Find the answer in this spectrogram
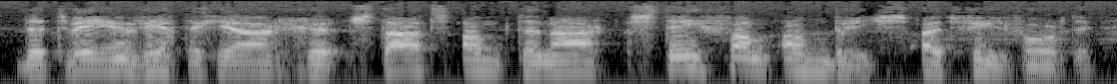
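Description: A man's voice: mid-range voice, slow, a little hiss or hum, lightly acted. An actor playing a man reading the newspaper aloud in a radio drama. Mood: measured, matter-of-fact. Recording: dull old radio recording.

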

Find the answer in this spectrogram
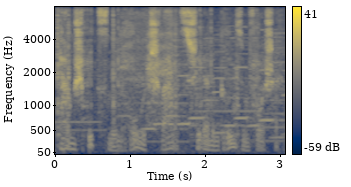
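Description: An actor playing a wry, worldly private detective, narrating a radio crime drama with dry understatement. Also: male voice, on the low side, expressive, moderate pace, creaky, over loud music. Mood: narrating, restrained. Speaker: narrator and lead character.

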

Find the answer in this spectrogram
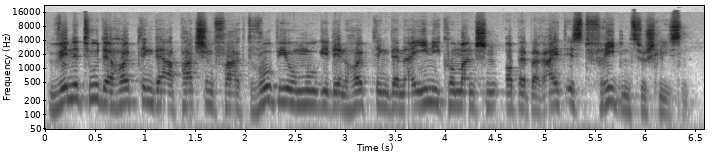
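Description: A man's voice: fairly high pitch, brisk, lightly acted. A man playing a noble, commanding Apache chief who speaks formally and declaims in a German radio play. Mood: stern.

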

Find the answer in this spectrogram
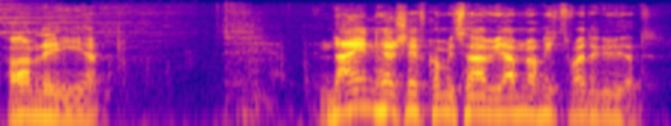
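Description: Bright, high-voiced inspector. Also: male voice, lively intonation, moderate pace. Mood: businesslike. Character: businesslike male police inspector on the telephone. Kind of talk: 1960s radio crime drama acting. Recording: faintly noisy archival radio recording.

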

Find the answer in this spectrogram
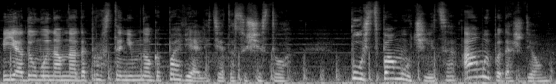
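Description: An actress playing a cool, patient spaceship scientist with a cruel streak in a science fiction audio drama, speaking in a measured, businesslike way. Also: female voice, medium pitch, animated, natural voice. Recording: music behind the voice.

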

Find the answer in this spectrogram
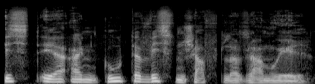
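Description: An actor playing an ailing old police inspector in a German radio crime drama, calm, probing and relentless in a deliberate way. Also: male voice, lowish voice, dry recording, clean studio sound. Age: older.

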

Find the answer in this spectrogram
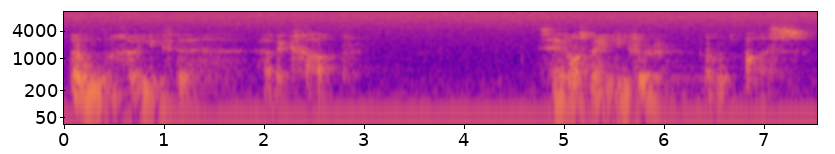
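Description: A man's voice: low-pitched, extremely slow, pauses often, mellow. An actor playing a mournful man reciting verse of lost love in a radio play. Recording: very echoey, distant, faintly noisy playback.

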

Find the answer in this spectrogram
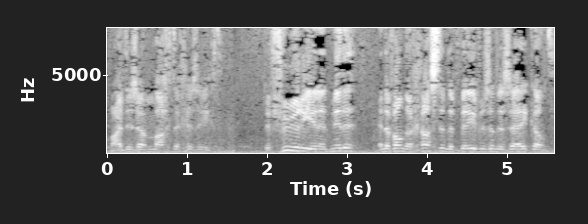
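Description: A man's voice: a little high, fairly quick, background noise, close to an everyday voice. An actor playing a tugboat seaman, uneasy yet admiring, in a period seafaring drama.

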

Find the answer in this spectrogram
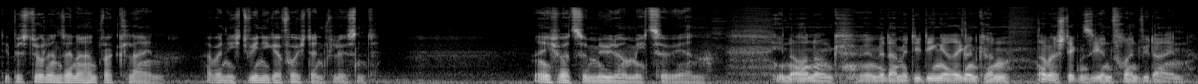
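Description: A low-pitched, world-weary private eye from a radio play. He is dry and laconic, guarded and sceptical in every line. There is a faint noise behind the voice. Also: normal speed. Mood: brooding, reflective. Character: weary, wary male private detective, narrator and hero. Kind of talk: German radio play acting with first-person narration.

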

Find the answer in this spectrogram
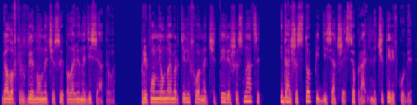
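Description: A man reading literary prose aloud as an audiobook narrator, in a measured, ironic storytelling manner. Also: medium pitch, breathy edge, dry recording, clean studio sound.

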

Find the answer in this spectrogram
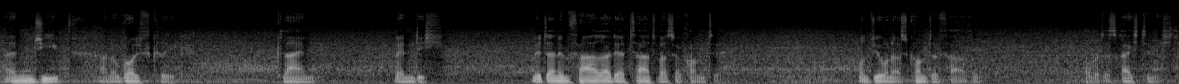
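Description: An actor playing a laconic private detective who narrates a noir radio play in clipped, deadpan fragments, wry and weary. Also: male voice, very deep voice, slow, vocal fry, long pauses, background noise, full character voice. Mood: tense, wry. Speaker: narrator and lead character. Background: music and vehicle sound effects.

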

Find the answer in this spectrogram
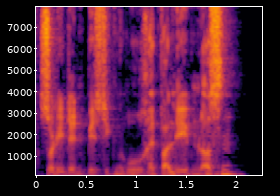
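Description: A man's voice: sits low, quick pace, close to an everyday voice. A man playing a brash, stubborn, commanding hunter with a Bavarian-Austrian Alpine accent, curt and challenging, in an audiobook. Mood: bitter threat. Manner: curt, challenging, gruff dialect. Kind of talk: dramatic audiobook character dialogue.

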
